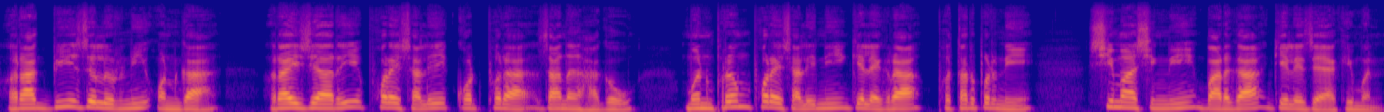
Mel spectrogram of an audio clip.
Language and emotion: Bodo, neutral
